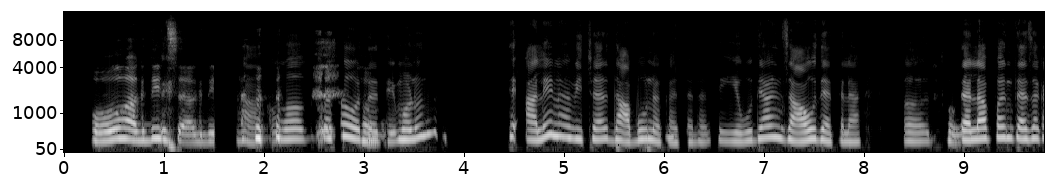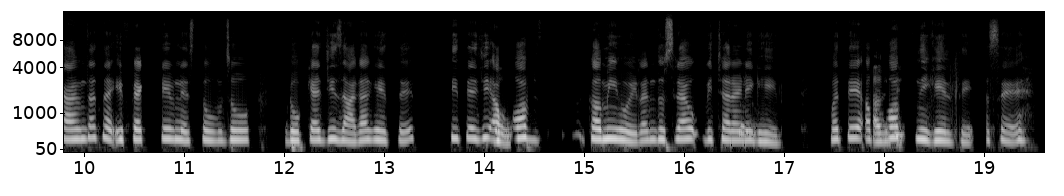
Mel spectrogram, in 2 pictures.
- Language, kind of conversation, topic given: Marathi, podcast, फक्त पाच मिनिटांत ध्यान कसे कराल?
- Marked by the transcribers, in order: static; chuckle; chuckle; unintelligible speech; tapping; other background noise; distorted speech; chuckle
